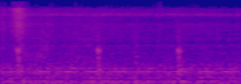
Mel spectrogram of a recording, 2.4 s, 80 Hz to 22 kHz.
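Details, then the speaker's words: PC floppy drive writing an Atari ST 720k double-density disk image with Omniflop; crisp single ticks about every 0.8 s over a quiet hum as the head steps track to track; normal. "So click OK. I think you can probably hear the disk clicking away. I'll let this actually run so you can see how long it takes to actually create one of these disks."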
